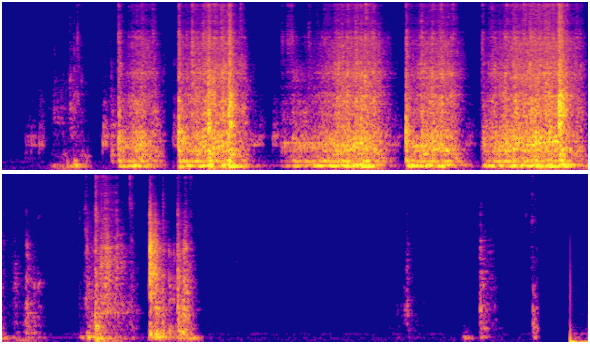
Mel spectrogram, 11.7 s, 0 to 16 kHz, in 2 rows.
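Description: Sewing machine stitching a 1940s vintage-style blouse in several bursts of rapid, close stitching separated by short pauses, then quieter scattered clicks and handling taps near the end.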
